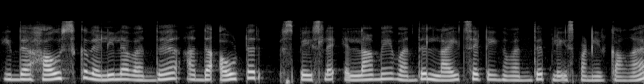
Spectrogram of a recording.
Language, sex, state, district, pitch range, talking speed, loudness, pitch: Tamil, female, Tamil Nadu, Nilgiris, 205-240 Hz, 130 wpm, -18 LUFS, 225 Hz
